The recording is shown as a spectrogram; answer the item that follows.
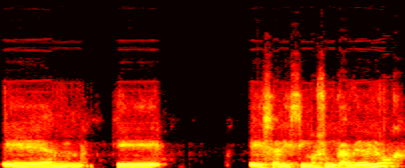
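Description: A man's voice with very wide pitch swings. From Buenos Aires, Argentina. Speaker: hairdresser. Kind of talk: interview conversation. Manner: hesitant, many fillers and repetitions.

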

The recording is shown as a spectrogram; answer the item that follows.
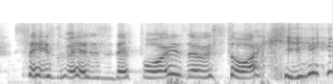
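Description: Music plays in the background as a woman speaks. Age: 20s. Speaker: software quality assurance professional. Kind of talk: casual interview chat.

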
